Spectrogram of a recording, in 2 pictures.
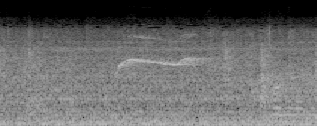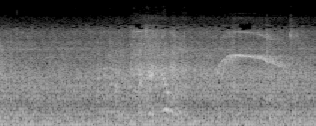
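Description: Steady engine hum and street noise, with faint distant voices and two brief high squeals, one about two seconds in and one near the end.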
